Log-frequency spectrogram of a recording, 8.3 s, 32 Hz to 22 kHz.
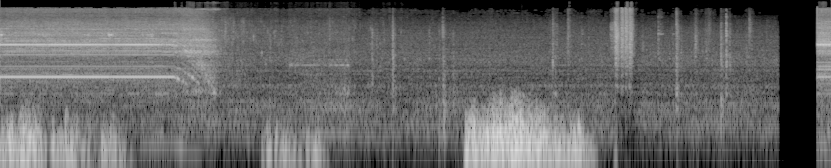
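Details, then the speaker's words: CNC milling an AR15 high-rail gas block side: steady, clean spindle whine with no end mill chatter at the back of the cut because material was relieved in an earlier operation. "So if you notice, you don't hear that end mill chattering when it hits the very back of it, where it's gouging into all that material, because I've relieved it away prior to this operation."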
